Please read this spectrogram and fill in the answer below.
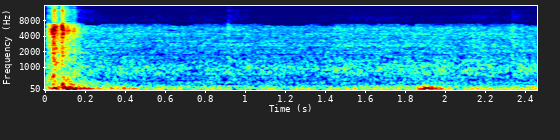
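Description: A loud thump right at the start, then a steady low rumble of an idling vehicle, with a second, duller thump near the end.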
